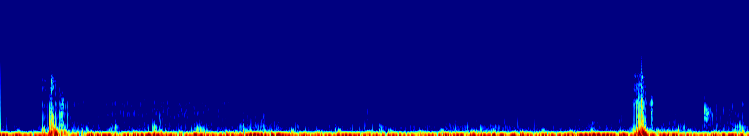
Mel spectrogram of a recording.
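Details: Stomach sounds after gulping soda, with burps: steady low gurgling abdominal rumble with two brief louder bursts near the start and end; bowel sounds, stomach rumbling.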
